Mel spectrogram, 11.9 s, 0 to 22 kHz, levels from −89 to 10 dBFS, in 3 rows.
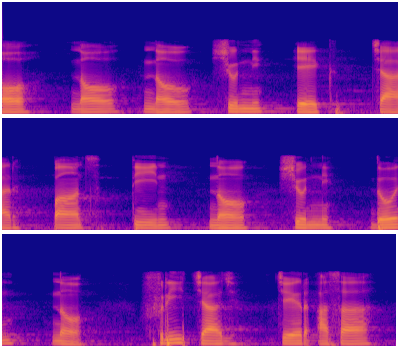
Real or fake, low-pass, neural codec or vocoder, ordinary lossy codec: real; 5.4 kHz; none; none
